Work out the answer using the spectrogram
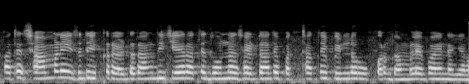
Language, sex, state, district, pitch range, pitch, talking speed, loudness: Punjabi, male, Punjab, Fazilka, 255-280 Hz, 270 Hz, 255 wpm, -11 LUFS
